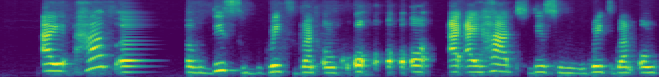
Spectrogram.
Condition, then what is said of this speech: Stuttering. When I'm talking to my friends, I stammer.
